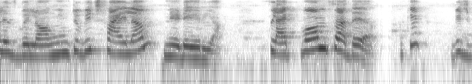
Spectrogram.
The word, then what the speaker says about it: Cnidaria: C is silent there. Cnidaria. So what you will call it as Cnidaria, right?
